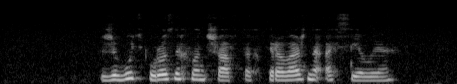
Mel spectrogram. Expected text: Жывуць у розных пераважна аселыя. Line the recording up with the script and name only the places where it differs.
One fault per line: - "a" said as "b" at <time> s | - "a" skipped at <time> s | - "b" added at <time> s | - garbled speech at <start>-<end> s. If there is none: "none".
- "ландшафтах" added at 2.0 s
